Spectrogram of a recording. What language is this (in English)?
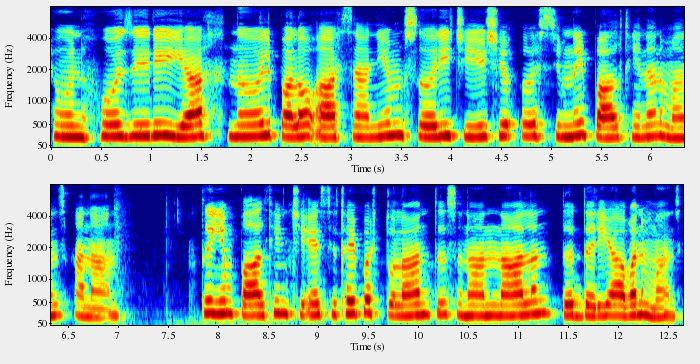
Kashmiri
